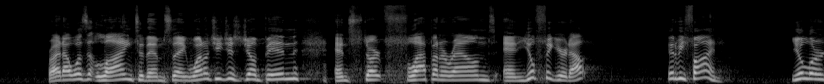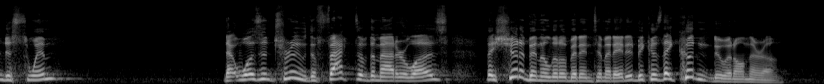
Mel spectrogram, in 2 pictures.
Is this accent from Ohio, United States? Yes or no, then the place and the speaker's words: yes; Ohio, United States; I'm not from around here, y'all. I'm from Ohio.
